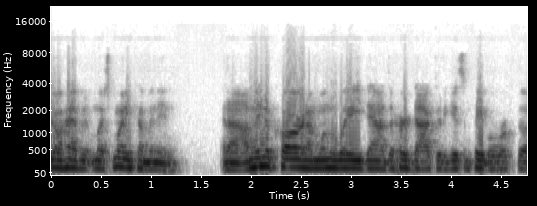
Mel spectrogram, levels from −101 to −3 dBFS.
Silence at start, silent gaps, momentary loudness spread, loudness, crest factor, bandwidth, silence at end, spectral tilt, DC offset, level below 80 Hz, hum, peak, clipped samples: 0 s; none; 8 LU; -21 LUFS; 10 dB; 4.1 kHz; 0 s; -10.5 dB/octave; under 0.1%; -54 dBFS; none; -10 dBFS; under 0.1%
